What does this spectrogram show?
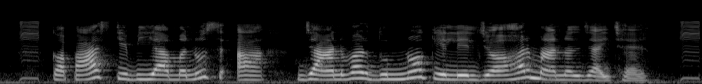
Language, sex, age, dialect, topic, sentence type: Magahi, female, 25-30, Western, agriculture, statement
